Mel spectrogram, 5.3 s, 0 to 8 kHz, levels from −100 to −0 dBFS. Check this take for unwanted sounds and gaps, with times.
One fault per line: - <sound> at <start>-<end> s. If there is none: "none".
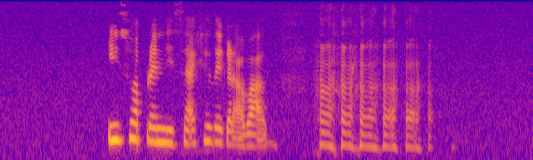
- laugh at 2.8-4.4 s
